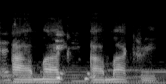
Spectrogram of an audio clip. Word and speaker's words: Amakri: Couple of people see the name and they pronounce the CH like tree, but I don't know, it's Cree. It's actually Cree.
